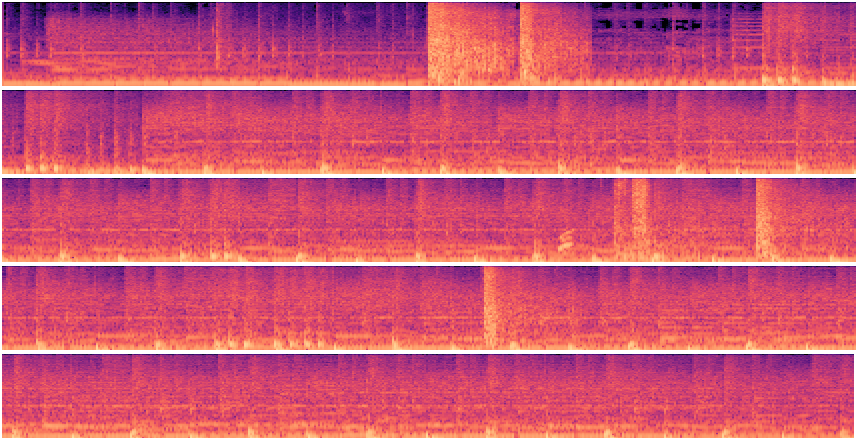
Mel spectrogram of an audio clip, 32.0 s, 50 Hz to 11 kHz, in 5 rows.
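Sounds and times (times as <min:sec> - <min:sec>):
rock music with steady beat: 0:00.0 - 0:32.0
clay target breaking: 0:03.2 - 0:04.4, 0:18.5 - 0:19.2
shotgun shots: 0:03.2 - 0:04.4, 0:17.4 - 0:19.5, 0:22.8 - 0:23.6.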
